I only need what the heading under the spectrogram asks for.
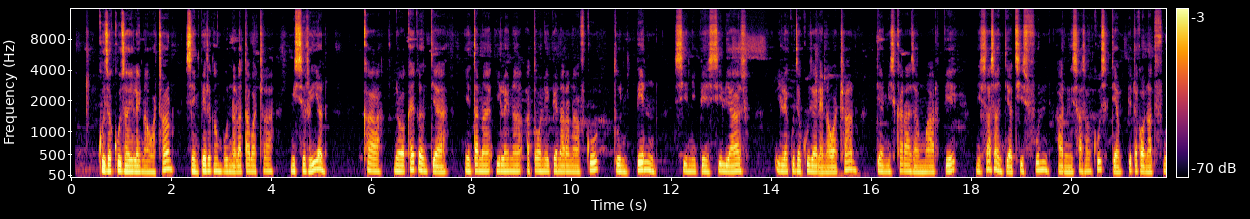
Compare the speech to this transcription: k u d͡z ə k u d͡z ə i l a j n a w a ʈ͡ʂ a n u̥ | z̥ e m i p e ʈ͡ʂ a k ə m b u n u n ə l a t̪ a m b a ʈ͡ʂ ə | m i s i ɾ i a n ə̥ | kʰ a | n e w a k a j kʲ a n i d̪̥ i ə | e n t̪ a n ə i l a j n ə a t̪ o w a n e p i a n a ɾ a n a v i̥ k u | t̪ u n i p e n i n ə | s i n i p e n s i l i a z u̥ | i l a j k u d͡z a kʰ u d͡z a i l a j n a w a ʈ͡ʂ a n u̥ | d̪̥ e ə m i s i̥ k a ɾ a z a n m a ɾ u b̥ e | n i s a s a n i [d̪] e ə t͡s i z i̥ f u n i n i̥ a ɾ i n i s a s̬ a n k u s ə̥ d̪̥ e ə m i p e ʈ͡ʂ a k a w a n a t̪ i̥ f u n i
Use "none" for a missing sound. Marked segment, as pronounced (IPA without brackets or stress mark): d̪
